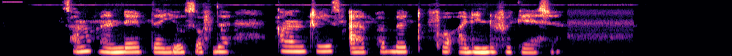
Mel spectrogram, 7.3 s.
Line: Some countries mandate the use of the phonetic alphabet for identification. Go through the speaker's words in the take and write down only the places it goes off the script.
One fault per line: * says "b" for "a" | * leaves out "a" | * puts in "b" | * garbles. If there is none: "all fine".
* leaves out "countries"
* says "countries" for "phonetic"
